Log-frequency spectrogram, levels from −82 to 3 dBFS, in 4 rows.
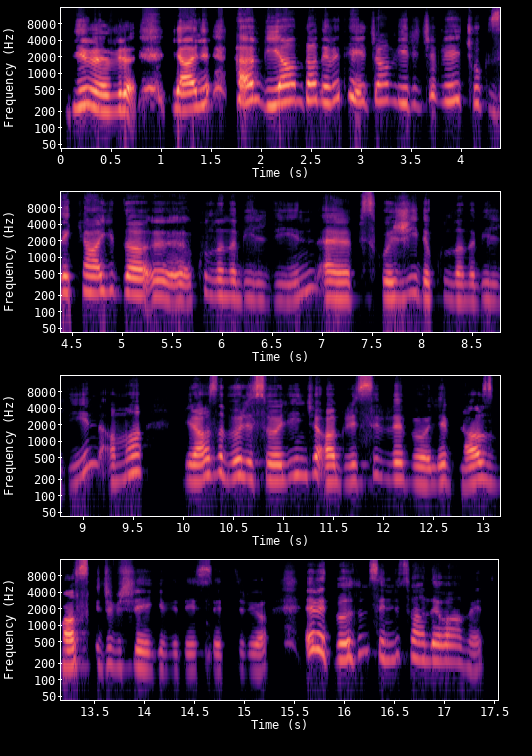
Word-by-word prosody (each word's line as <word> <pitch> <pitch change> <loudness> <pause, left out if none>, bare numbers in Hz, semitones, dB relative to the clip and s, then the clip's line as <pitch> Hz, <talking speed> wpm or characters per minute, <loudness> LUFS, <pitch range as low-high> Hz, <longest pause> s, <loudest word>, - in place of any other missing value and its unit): değil 255 +3 +5
mi? 200 -4 +6
Bir 215 - +8 0.4
yani, 225 - +7 0.2
hem 320 -1 +6
bir 250 - -2
yandan, 310 +3 +6
evet, 300 +7 -1
heyecan 310 -3 -2
verici 275 +6 -7
ve 305 +2 -2
çok 265 -3 -10
zekâyı 225 +2 -2
da, 210 -2 +4
ııı, 165 -4 -2
kullanabildiğin, 180 - -12
eee, 175 -3 -1
psikolojiyi 180 +5 -4
de 175 - -4
kullanabildiğin 170 - -13
ama 240 +10 -5 0.4
biraz 190 +7 +1
da 260 -7 -5
böyle 220 -2 -2
söyleyince 210 +6 -1
agresif 185 +4 0
ve 200 -2 -3
böyle 170 +1 -4
biraz 180 +2 0
baskıcı 180 +2 +2
bir 170 - -16
şey 170 -3 -6
gibi 150 -2 -21
de 150 - -14
hissettiriyor. 150 0 -12 0.4
Evet, 330 -5 0
böldüm 255 +8 -1
seni, 250 -7 -5
lütfen 255 -4 -8
devam 215 -5 -5
et. 150 +2 -17
200 Hz, 140 wpm, -23 LUFS, 175-250 Hz, 0.4 s, Bir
